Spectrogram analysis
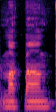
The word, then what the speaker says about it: mukbang: So Greg says, despite the spelling, it's pronounced bong, so I did pronounce it right the first time.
